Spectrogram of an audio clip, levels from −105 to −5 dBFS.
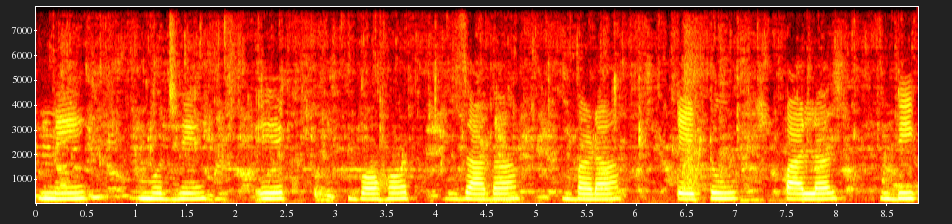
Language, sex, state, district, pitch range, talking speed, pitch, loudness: Hindi, female, Madhya Pradesh, Dhar, 220-240 Hz, 60 wpm, 230 Hz, -15 LUFS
